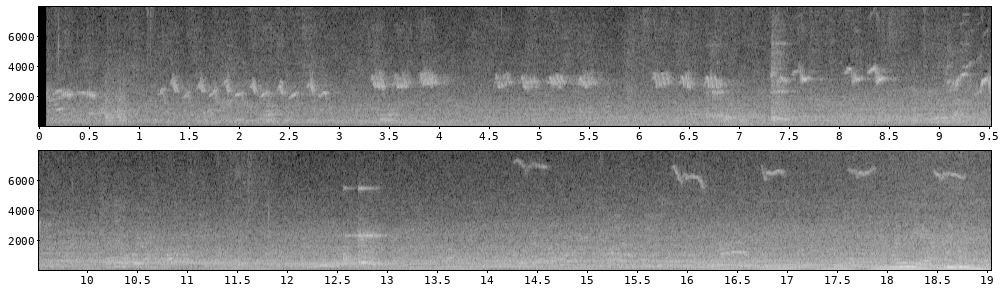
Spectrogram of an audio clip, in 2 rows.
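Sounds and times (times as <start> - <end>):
small birds chirping: 0.1 - 9.7, 14.0 - 19.0
steady low hum: 0.1 - 19.0.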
